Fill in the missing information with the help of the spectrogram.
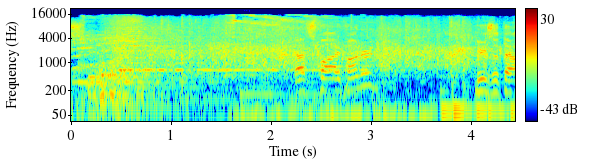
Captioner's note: cheers and applause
